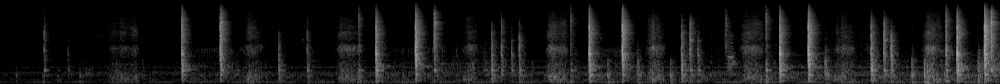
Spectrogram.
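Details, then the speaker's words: Trek Rail 9 e-bike with pedalling load simulated by hand on the seat tube and rear wheel: sharp dry cracks, two or three a second, from the frame; a creak under load, with the rear pivot suspected. "so i'm sure you heard that um creaking noise i've tried to uh replicate the sound uh with my hand on this off on the seat post on on the back wheel to replicate the pedaling motion"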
